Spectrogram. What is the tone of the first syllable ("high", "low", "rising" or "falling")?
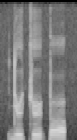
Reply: high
